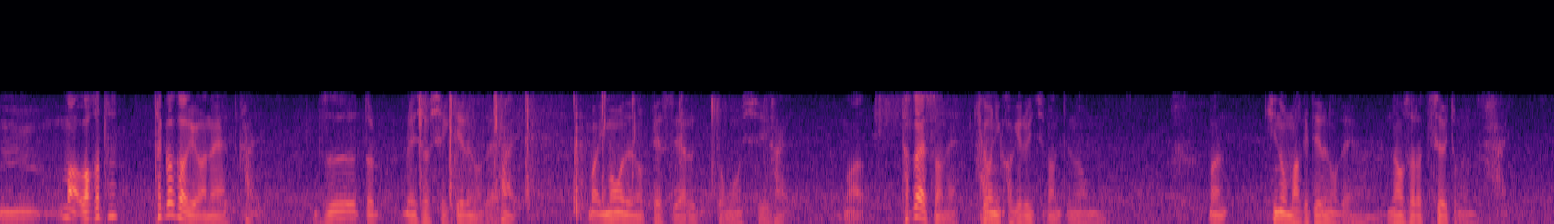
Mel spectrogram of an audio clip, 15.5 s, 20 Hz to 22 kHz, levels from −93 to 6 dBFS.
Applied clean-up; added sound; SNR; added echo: none; none; none; none.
